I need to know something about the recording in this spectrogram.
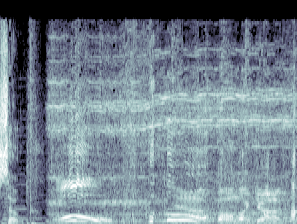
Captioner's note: mixer whirling; laughing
